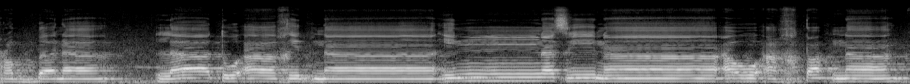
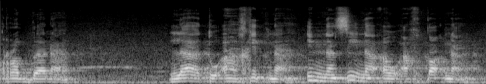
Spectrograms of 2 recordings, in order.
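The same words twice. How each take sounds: First: It is formally recited with drawn-out recitation sounds. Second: It is spoken plainly, like ordinary heartfelt talk. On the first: It is being read as scripture. The speaker calls it wrong. "Itu kan dengan tajwid" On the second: It is a personal prayer addressed to God. The speaker calls it right. "baca saja seperti Anda ngomong sama Allah"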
